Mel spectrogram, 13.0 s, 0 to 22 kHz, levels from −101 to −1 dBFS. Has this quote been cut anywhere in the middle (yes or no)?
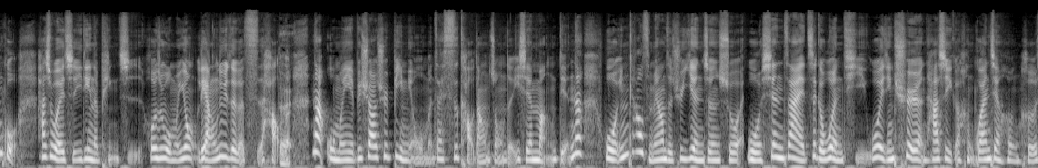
yes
